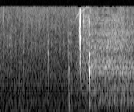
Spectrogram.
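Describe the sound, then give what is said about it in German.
A few quick, crisp crackles of paper being crumpled, clustered in a short burst midway through, fairly soft against a quiet background with no one talking. “Also das kann man sich wirklich jetzt hier auch wie mit diesem Papier, kann man sich das vorstellen.”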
